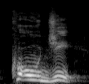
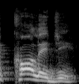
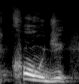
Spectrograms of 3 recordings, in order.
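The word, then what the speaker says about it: called: Ligar apenas acrescentou ID ficou code não é College pelo amor de Deus Ok não vá pronunciar desse jeito é code parece a palavra frio mas é escrito um pouco diferente ok muito bem então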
